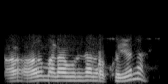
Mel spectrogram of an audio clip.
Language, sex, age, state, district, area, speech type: Odia, male, 60+, Odisha, Gajapati, rural, conversation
